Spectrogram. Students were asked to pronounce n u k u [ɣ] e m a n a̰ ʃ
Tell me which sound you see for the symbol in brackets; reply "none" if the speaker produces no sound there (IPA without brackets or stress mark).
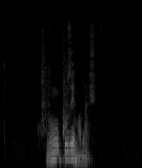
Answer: z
